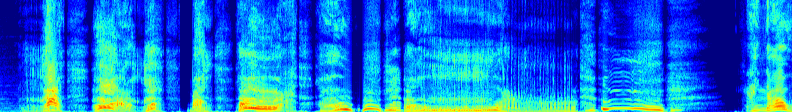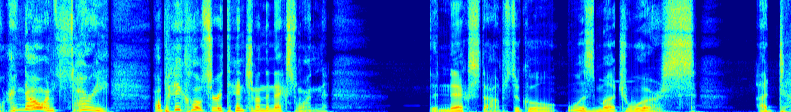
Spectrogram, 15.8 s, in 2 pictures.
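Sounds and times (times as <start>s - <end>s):
angry dinosaur growls: 0.1s - 6.9s
speech: 0.2s - 2.0s, 3.6s - 6.9s, 7.5s - 11.5s, 12.2s - 15.8s.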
